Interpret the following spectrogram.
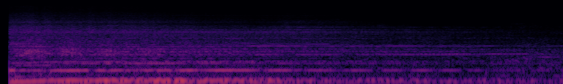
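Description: Low, sustained droning music made of held tones, easing slightly in loudness as it goes on.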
